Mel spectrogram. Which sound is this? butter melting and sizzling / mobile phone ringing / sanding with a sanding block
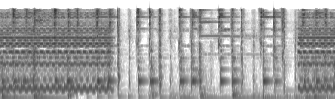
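mobile phone ringing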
